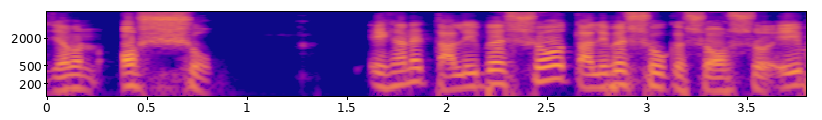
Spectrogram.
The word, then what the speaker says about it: অশ্ব: শব্দের মধ্যে বা শেষে বফলা যুক্ত হলে সেটা দ্বিত্ব মানে ডাবল উচ্চারণ হয়, যেমন অশ্ব, এখানে তালিবেশ্য অশ্ব, এই বানানটা খুবই গুরুত্বপূর্ণ, ভালো করে দেখবে।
